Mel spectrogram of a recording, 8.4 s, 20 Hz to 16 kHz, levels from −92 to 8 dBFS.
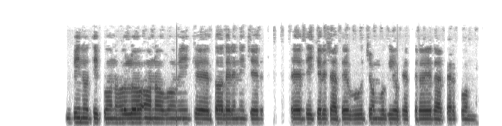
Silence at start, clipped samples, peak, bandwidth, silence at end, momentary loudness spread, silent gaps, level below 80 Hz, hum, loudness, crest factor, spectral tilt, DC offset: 1.1 s; under 0.1%; -2 dBFS; 7.6 kHz; 0.4 s; 7 LU; 4.49-4.55 s, 4.62-4.66 s, 4.75-4.79 s, 7.64-7.68 s; -62 dBFS; none; -17 LUFS; 16 dB; -5.5 dB/octave; under 0.1%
